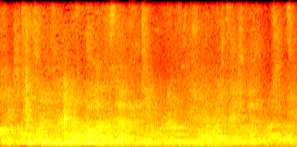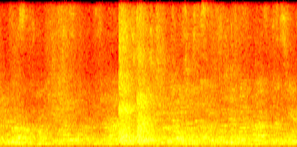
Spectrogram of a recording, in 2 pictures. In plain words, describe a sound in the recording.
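A crowd of people chatters throughout a large, echoing hall.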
